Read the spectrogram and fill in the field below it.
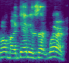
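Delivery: a hint of a little boy answering the phone; young son. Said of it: "And he's like".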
